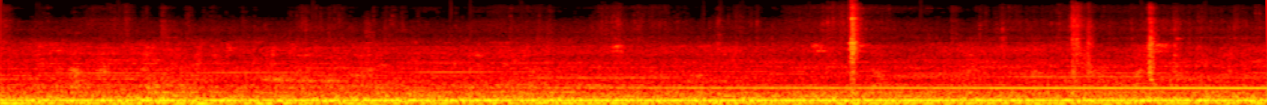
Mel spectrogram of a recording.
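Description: Steady rumble of a Taiwan High Speed Rail bullet train running at speed, heard from inside the carriage. A steady higher tone joins about three seconds in, with a few faint clicks.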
